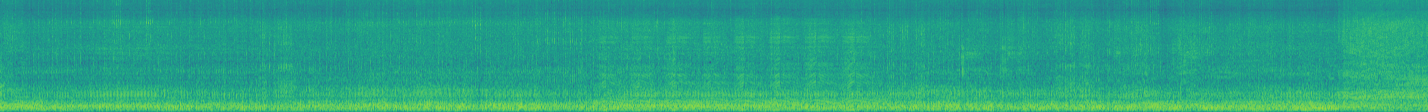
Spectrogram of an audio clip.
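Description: Several small motorcycles idling together, the riders blipping their throttles so the revs rise and fall again and again. Near the end the engines rev up as the bikes pull away.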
